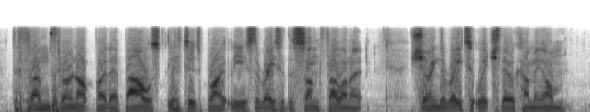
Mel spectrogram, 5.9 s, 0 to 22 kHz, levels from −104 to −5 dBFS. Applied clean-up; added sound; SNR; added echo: none; none; none; none.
